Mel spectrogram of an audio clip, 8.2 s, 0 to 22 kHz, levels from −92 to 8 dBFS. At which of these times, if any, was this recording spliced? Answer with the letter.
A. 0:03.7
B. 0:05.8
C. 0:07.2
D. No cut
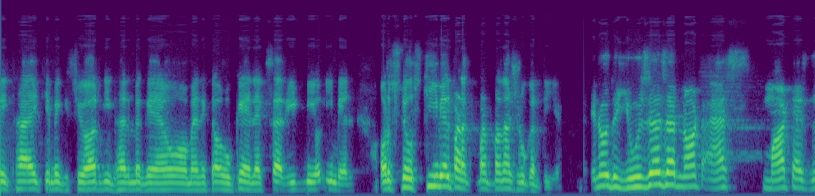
B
